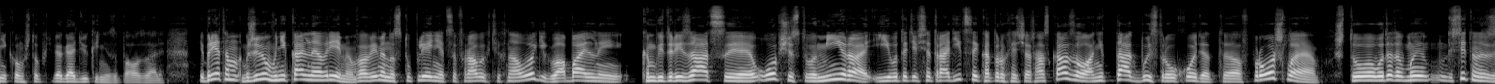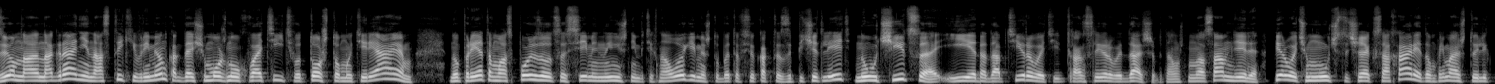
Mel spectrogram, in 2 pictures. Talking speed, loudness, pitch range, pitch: 190 wpm, -16 LUFS, 150-190 Hz, 170 Hz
